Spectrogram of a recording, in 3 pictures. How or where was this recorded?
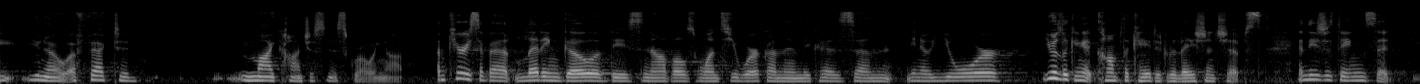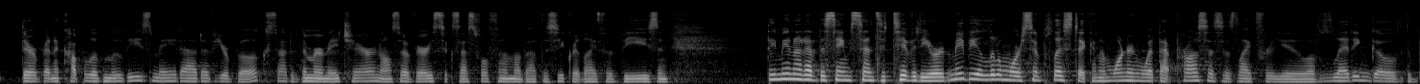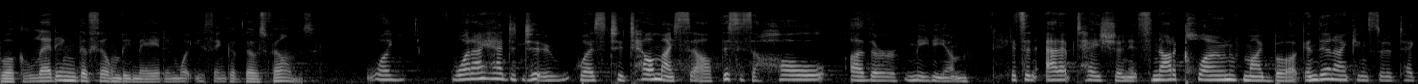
live audience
